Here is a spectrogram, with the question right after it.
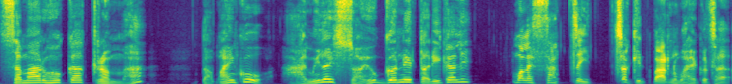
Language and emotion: Nepali, surprised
